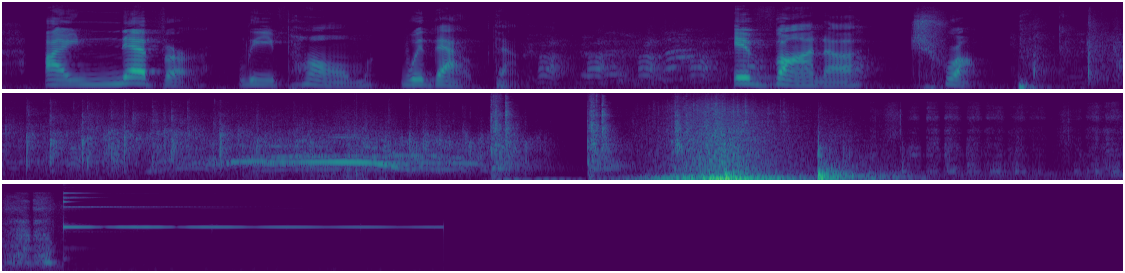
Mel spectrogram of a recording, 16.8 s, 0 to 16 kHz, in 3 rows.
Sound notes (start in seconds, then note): 5.1 applause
